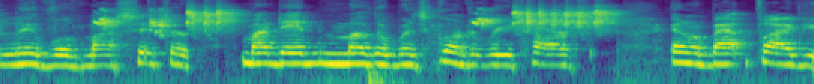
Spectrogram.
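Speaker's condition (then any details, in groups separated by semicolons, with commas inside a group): Spinal ataxia; wheelchair user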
